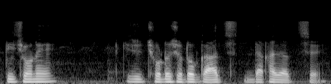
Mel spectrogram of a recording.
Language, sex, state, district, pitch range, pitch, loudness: Bengali, male, West Bengal, Cooch Behar, 110-125 Hz, 125 Hz, -16 LUFS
